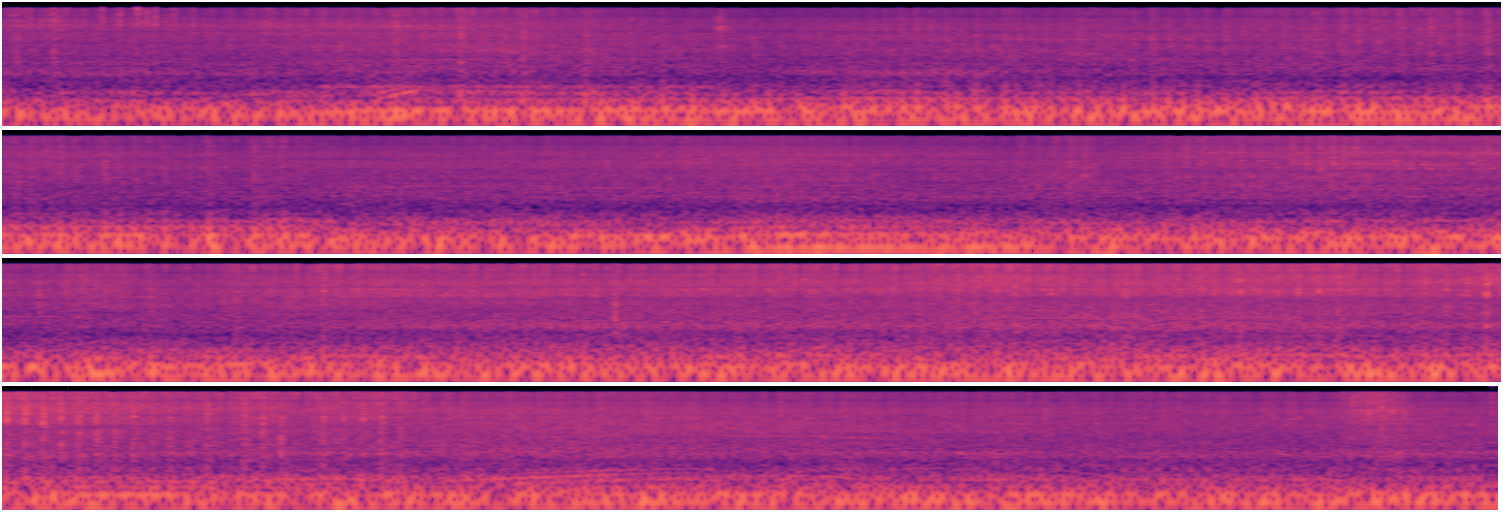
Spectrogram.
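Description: Air-cooled Volkswagen flat-four engines of Beetles and buses running at idle and crawling speed in a slow parade, a steady low rumble. A few brief revs rise and fall, about two seconds in and again near the end.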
